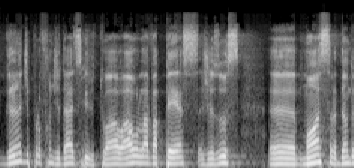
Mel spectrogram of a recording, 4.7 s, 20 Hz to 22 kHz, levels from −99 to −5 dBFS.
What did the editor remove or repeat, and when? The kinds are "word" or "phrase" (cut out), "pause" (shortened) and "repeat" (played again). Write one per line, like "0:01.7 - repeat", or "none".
none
